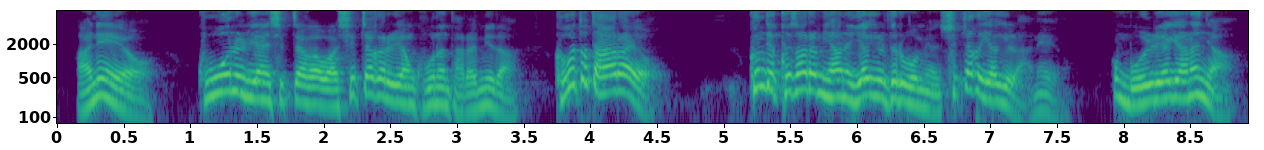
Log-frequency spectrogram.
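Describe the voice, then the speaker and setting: A woman pastor giving a Bible lecture sermon, emphatic and animated, posing rhetorical questions and answering them herself. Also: on the low side.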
